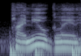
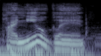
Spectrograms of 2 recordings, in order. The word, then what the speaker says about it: pineal: Well, actually, pineal gland has two pronunciations, and pineal gland is actually the first pronunciation. Pineal gland came later.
